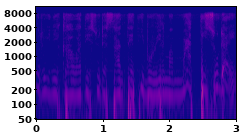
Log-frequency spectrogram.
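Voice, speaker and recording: A woman's very deep, low voice, fairly quick, with a dark, mellow tone and vocal fry. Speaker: preacher. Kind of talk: sermon. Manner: animated.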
